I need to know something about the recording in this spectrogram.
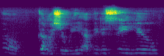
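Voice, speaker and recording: A woman's voice: on the high side, steady tone, moderate pace, a bit bright, natural voice. A woman playing a sensible, long-suffering roommate who spooks easily, with emphatic radio comedy delivery. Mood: alarmed. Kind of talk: live old-time radio comedy acting. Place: echoey room, mic at a distance. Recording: roomy, distant live stage recording, faint noise.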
